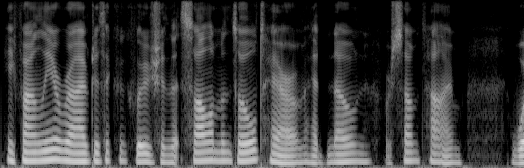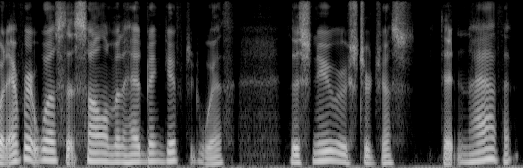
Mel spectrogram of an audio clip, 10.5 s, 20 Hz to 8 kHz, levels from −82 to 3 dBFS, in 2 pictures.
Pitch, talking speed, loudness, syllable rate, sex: 140 Hz, 175 wpm, -19 LUFS, 5.1 syllables/s, female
